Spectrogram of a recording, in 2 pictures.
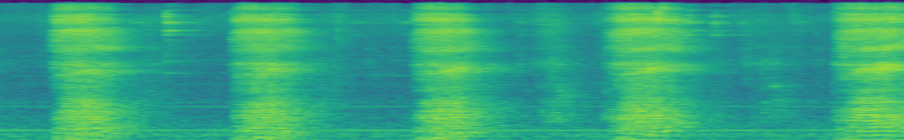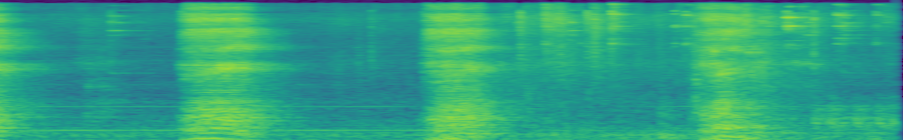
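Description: A dog gives eight short, noisy, snorting bursts about a second apart, a run of repeated sneezes, with faint room hum underneath.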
